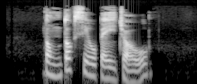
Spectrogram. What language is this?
Cantonese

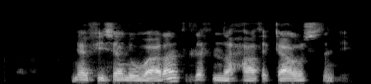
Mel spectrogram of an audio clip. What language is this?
Kabyle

